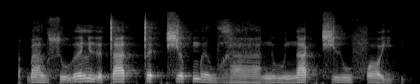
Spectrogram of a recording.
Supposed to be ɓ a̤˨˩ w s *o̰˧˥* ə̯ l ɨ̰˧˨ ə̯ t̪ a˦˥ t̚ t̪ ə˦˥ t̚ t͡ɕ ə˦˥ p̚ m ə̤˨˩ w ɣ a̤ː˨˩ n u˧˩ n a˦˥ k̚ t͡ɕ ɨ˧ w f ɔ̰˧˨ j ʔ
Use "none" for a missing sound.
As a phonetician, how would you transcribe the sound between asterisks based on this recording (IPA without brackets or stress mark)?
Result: ṵ˧˥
